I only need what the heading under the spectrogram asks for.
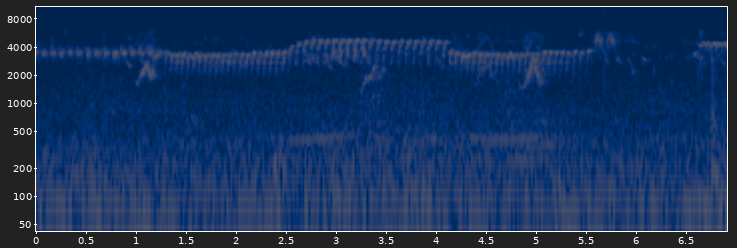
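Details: Common crossbill nest in April 2020 holding two chicks, one and three days old, as their mother feeds them; thin, high, rapidly pulsed notes held in long buzzy runs that step up and down, with short sharp chirps between.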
